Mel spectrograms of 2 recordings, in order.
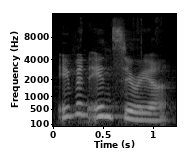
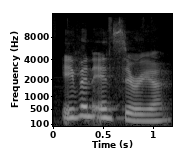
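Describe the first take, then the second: No difference in how they are said.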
